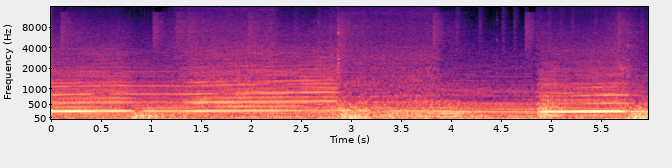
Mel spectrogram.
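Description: BMW M2 engine in a racing video game, a loud continuous drone with rising and falling revs and shifting gears, accelerating hard throughout with no talk.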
